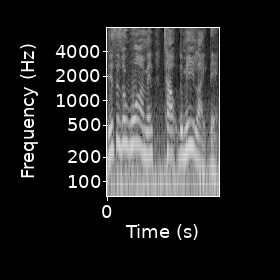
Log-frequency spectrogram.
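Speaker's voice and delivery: plain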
